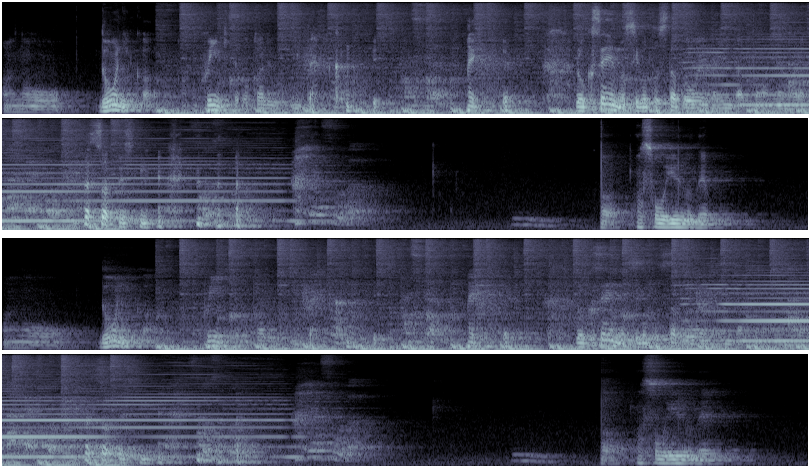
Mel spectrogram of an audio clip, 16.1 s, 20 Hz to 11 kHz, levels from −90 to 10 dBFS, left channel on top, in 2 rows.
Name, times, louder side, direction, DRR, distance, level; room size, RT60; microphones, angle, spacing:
voice 1, 0.0-0.6 1.0-3.3 4.7-5.1 5.4-8.0 8.9-10.5 11.0-11.1 14.1-15.2, left 5 dB, 85° left, 9 dB, 0.3 m, -23 dB
sound 1, 1.5-9.3, equal, 20° right, 0.8 m, -27 dB
voice 2, 4.0-4.5 7.8-8.9 9.6-10.5 11.1-11.6 13.2-13.5, equal, 55° right, -6 dB, 1.4 m, -34 dB
Bowed string instrument, 6.7-11.3, right 3 dB, 75° right, 1.2 m, -26 dB
4.4 x 3.4 x 3.0 m, 1.1 s
head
